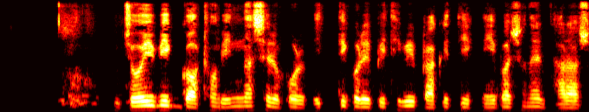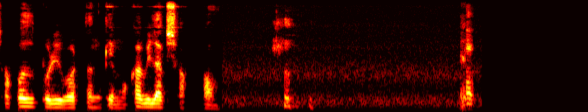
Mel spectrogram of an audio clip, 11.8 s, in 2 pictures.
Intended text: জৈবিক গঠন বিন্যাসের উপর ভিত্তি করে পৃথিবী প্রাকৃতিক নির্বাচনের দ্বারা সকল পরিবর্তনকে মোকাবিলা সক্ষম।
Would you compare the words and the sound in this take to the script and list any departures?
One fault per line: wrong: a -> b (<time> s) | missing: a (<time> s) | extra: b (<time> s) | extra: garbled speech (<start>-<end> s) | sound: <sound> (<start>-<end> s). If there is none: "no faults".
sound: laugh (8.6-9.1 s)
sound: laugh (10.5-10.6 s)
